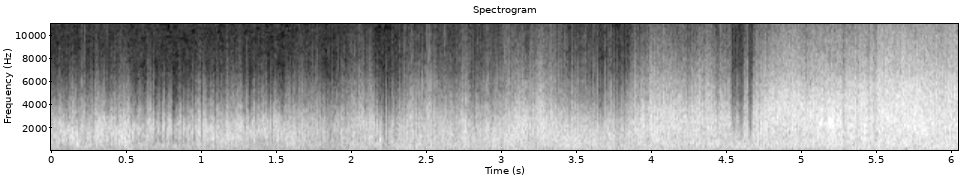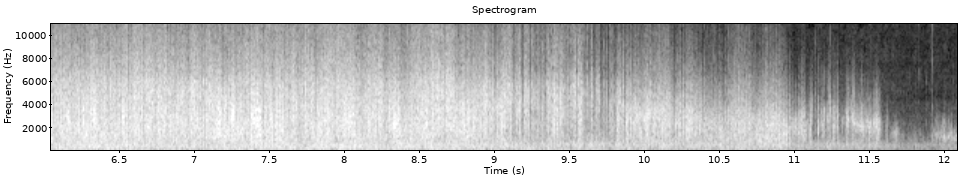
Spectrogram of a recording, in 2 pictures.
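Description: Hiss of skis or a board sliding fast over snow, mixed with wind rushing over the microphone. It builds to its loudest in the middle, where the run is fastest, and eases off near the end as the rider slows.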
